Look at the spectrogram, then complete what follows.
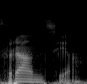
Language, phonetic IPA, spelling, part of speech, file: Polish, [ˈfrãnt͡sʲja], Francja, proper noun, Pl-Francja.ogg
